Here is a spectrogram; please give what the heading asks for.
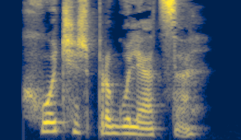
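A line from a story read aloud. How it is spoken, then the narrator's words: Strained wheeze. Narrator (Russian): Я с трудом прохрипел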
